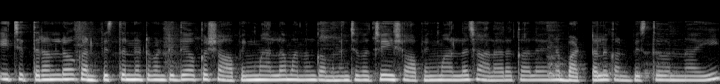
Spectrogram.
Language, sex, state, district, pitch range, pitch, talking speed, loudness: Telugu, female, Andhra Pradesh, Visakhapatnam, 200-215 Hz, 210 Hz, 160 wpm, -13 LUFS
